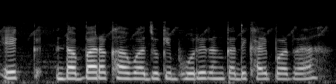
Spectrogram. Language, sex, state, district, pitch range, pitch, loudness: Hindi, female, Jharkhand, Garhwa, 260-280 Hz, 265 Hz, -18 LUFS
